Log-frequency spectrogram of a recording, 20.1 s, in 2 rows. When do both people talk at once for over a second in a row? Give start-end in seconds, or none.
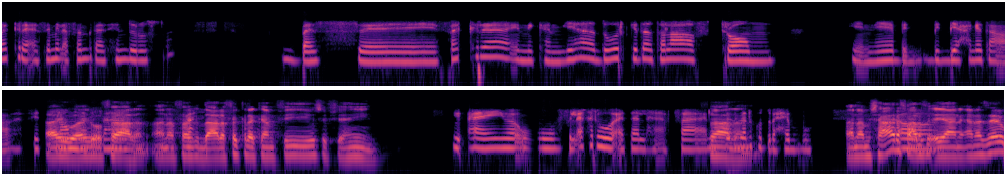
10.5-12.1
